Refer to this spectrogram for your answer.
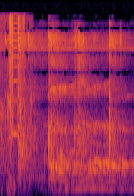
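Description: A crowd applauds steadily for a couple of seconds, a dense wash of clapping with a few cheers and voices mixed in, at a fairly constant level, as a comedian is introduced at a stand-up comedy show.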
